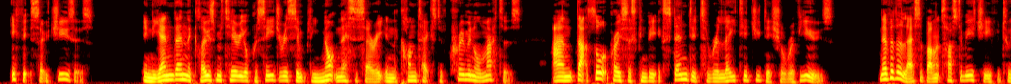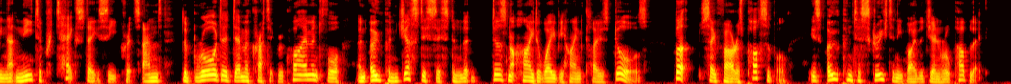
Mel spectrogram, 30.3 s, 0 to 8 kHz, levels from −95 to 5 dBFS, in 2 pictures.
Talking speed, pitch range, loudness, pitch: 155 wpm, 115-160 Hz, -24 LUFS, 135 Hz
